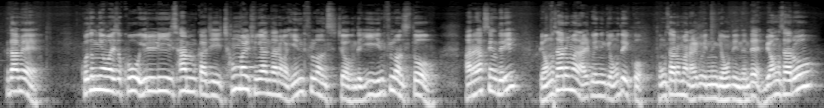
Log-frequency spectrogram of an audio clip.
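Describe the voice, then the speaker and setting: Korean male English teacher, mellow voice. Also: sits high, brisk. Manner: explains step by step, asks students questions. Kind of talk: vocabulary lecture.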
